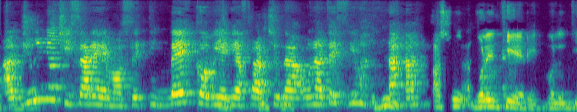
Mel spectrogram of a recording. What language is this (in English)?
Italian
